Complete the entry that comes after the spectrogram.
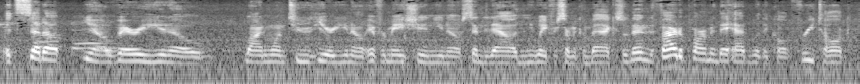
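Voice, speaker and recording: A man's voice: medium pitch, fast talker, few pauses. A man who drives trucks talks in a casual, unscripted vlog, rambling informally as he explains things from his parked truck. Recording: clear steady vehicle and engine-like noise.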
